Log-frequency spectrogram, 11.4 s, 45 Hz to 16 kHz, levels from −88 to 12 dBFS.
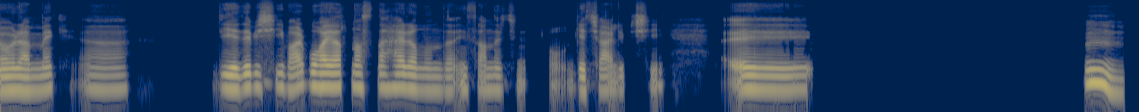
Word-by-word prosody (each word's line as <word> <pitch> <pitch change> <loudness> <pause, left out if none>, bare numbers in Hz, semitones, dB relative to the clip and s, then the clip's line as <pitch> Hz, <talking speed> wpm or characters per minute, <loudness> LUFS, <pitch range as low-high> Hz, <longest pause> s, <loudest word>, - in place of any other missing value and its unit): öğrenmek, 150 +2 +1
eee, 155 0 -8 0.9
diye 160 -1 +3
de 170 +1 +4
bir 170 - -3
şey 175 -3 -3
var. 165 +4 +1
Bu 180 - +4
hayatın 175 0 +5
aslında 170 -1 -3
her 170 0 +3
alanında 145 -2 -2
insanlar 150 0 -6
için 150 - -14 0.2
o - - -15
geçerli 75 0 -2
bir 75 - -13
şey. - - -6 0.7
Eee 155 0 +2 2.7
Hıı. 195 -12 +4
155 Hz, 105 wpm, -26 LUFS, 150-170 Hz, 2.7 s, hayatın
